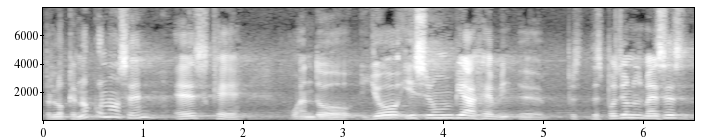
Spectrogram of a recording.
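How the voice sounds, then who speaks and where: A pastor preaching a conversational sermon, telling stories and acting out the dialogue in them. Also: male voice, a little high, expressive, unhurried, a bit bright. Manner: conversational, acts out quoted dialogue. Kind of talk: sermon with storytelling. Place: church hall. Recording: reverberant hall with faint noise.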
